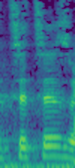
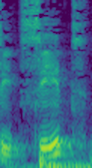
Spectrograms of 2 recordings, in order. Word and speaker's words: tzitzit: Well, okay, because all of that is mostly Yiddish pronunciation, so in Yiddish, like the final T's are pronounced S's, or what would be a T in Hebrew, like mm-hmm. in standard Hebrew, is pronounced S in Ashkenazi or European standard Hebrew, and then they also put the accent on a different part of the word. Okay. So in Hebrew, it's tzitzit, that's the fringes on the side, mm-hmm.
